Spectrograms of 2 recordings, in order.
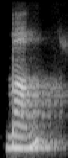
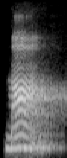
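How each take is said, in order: First: It is said with a British vowel. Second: It is said with an American vowel. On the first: "In England, Great Britain, they say mum" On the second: "In America, we say mom"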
